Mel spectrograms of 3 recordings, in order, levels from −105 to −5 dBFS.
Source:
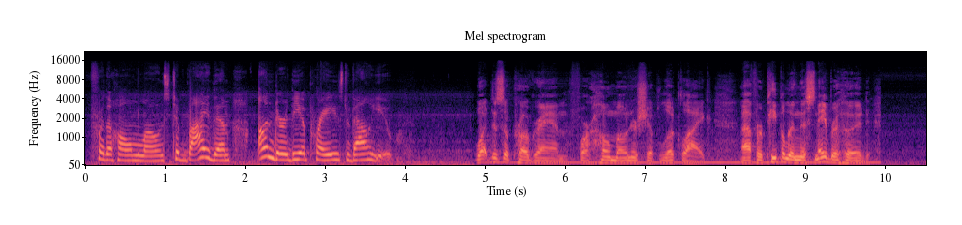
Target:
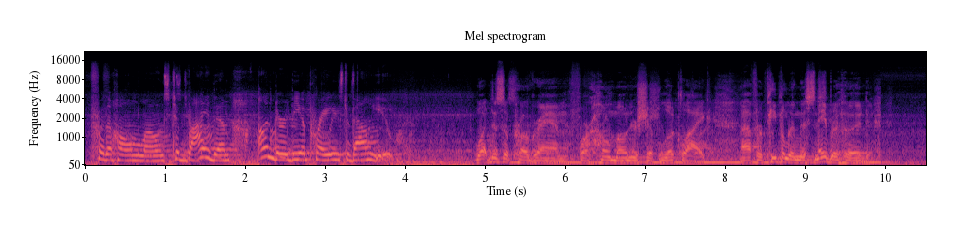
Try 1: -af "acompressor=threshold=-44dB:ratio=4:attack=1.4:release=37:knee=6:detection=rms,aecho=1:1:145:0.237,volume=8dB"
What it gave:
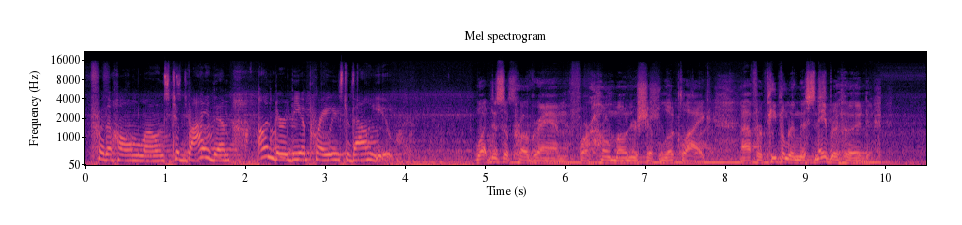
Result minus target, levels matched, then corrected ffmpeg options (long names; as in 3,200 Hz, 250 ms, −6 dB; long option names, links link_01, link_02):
4,000 Hz band +5.0 dB
-af "acompressor=threshold=-44dB:ratio=4:attack=1.4:release=37:knee=6:detection=rms,highshelf=frequency=2800:gain=-8.5,aecho=1:1:145:0.237,volume=8dB"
